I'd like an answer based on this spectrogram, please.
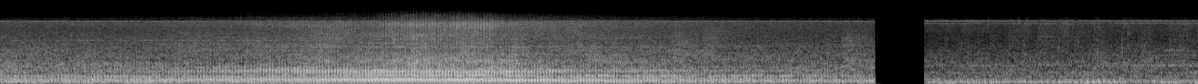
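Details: Loud vehicle engine roar swelling and fading, broken by a brief gap of silence, with no animal voice present.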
